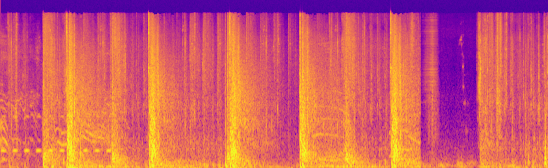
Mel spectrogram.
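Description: Borderlands game gunfire, repeated sharp bursts of shots about once a second, loud and close, with a voice talking over parts of the firing.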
